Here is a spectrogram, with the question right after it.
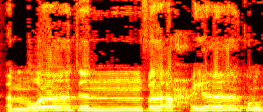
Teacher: تنوین کے بعد 15 لیٹرز میں سے فا ہے، آپ نے نوز میں ساؤنڈ لے کے جانا ہے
